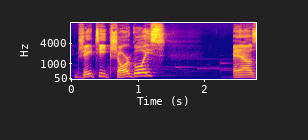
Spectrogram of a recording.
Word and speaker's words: Chargois: this guy's name jtique chargois and I was like and I went to the pronunciation I'm like shagwa what the heck is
